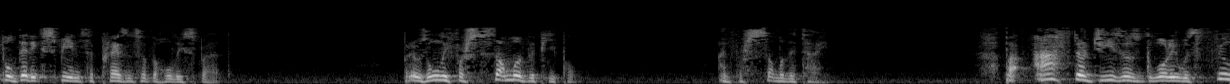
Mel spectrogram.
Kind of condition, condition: setting, large echoing room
